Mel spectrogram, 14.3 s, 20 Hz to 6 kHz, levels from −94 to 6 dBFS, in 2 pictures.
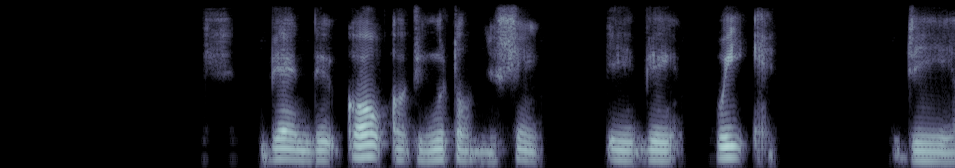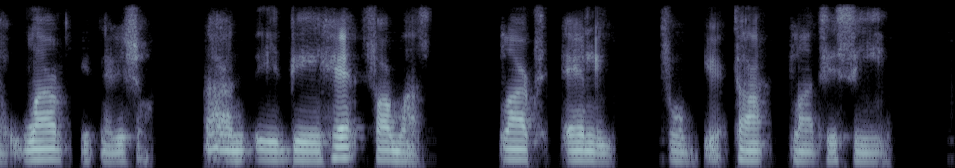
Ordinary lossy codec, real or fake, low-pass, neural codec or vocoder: none; fake; 5.4 kHz; codec, 24 kHz, 0.9 kbps, WavTokenizer, small release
